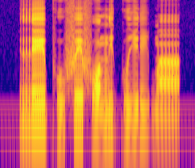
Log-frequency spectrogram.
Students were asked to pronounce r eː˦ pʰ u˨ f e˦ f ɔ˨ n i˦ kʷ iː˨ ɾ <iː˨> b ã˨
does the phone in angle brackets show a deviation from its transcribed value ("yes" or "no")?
yes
